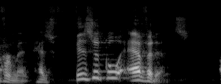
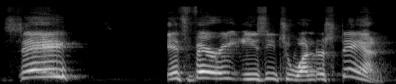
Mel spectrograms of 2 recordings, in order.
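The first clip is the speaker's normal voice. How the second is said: high, loud, patronising explainer; exaggerated high-pitched mock lecture; mock condescension; 12 semitones higher, 7 dB louder, slower than usual. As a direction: spell it out as if to simpletons. Mocks the clip with patronising explanation.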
